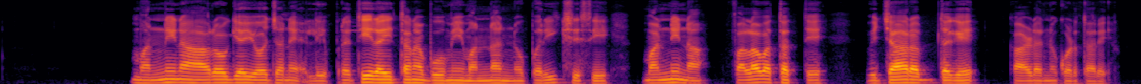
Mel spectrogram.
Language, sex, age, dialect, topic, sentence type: Kannada, male, 18-24, Mysore Kannada, agriculture, statement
